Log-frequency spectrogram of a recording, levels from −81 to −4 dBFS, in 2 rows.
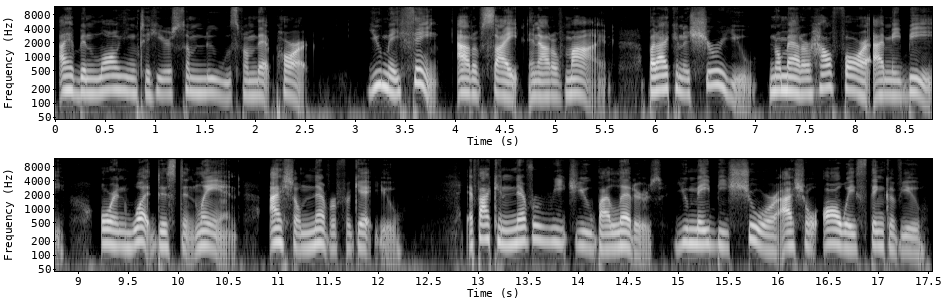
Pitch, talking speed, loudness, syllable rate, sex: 165 Hz, 210 wpm, -22 LUFS, 4.8 syllables/s, female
